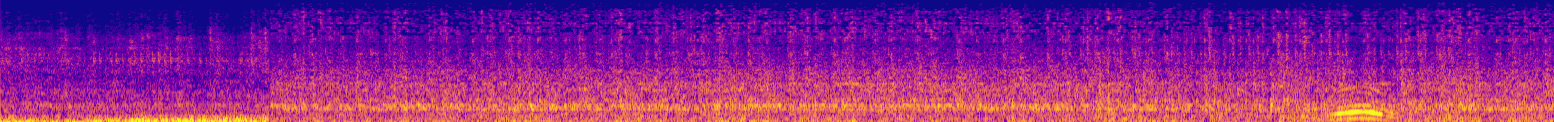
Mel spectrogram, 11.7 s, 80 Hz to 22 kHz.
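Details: Carbureted Suzuki Samurai (SJ410/SJ413) after troubleshooting, in cooler evening air: a couple of pedal pumps, a brief crank, then it catches and settles into a steady, even idle with no misses or knocks. Normal idle.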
